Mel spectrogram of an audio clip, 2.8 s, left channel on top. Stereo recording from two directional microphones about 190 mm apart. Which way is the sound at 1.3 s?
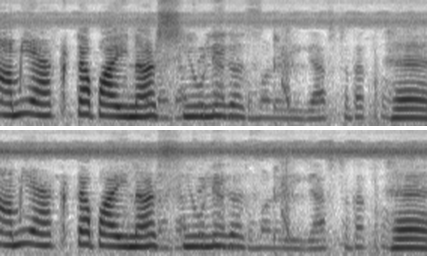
5° left (ahead or behind).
